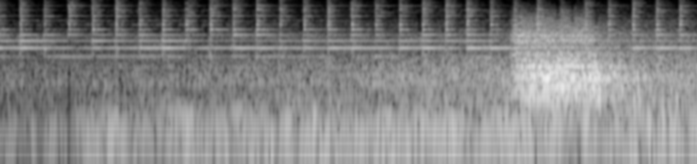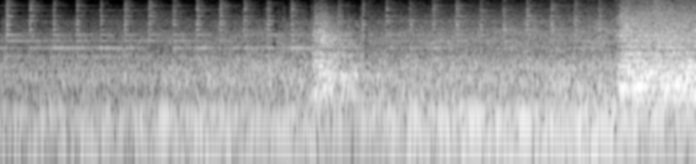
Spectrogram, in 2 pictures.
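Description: Railroad crossing bell ringing rapidly and steadily as a diesel freight locomotive approaches the crossing, its rumble growing louder. The locomotive sounds its horn three times for the crossing: a blast about five seconds in, a short one about ten seconds in, and a long, louder one near the end.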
